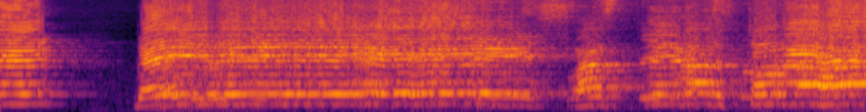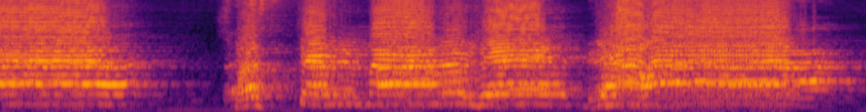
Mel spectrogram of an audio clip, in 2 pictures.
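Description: Men chanting Vedic Sanskrit hymns in long, drawn-out melodic phrases, with short breaks for breath about half a second in and again around five seconds in.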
